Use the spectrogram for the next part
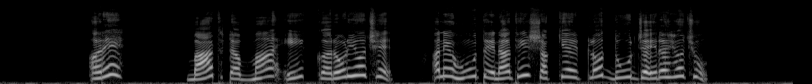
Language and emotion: Gujarati, disgusted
